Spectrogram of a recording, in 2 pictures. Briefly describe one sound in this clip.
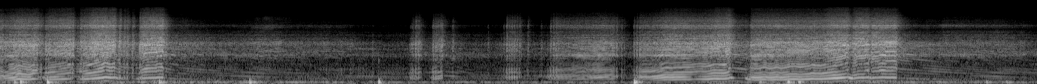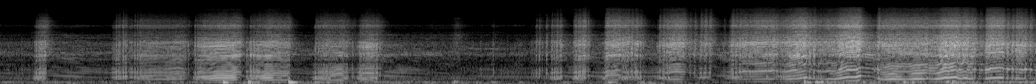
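A dirt bike engine revs up and down, rising and falling in pitch.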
